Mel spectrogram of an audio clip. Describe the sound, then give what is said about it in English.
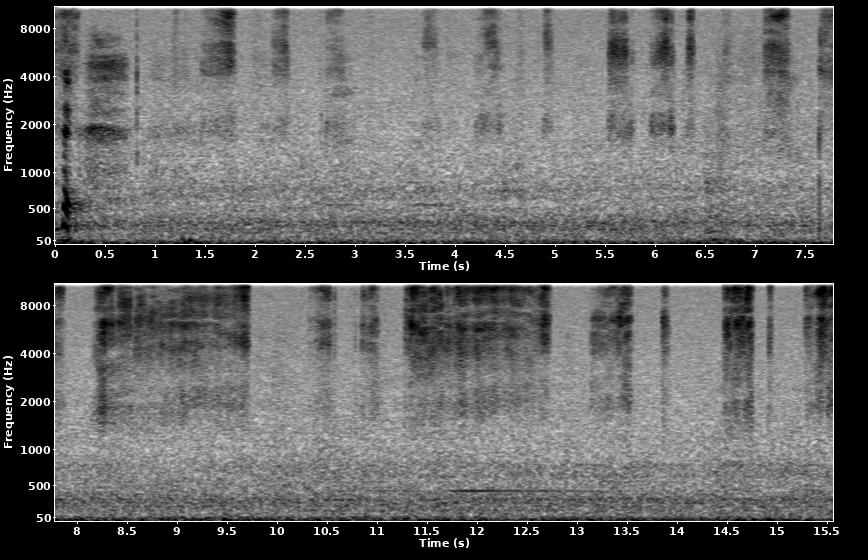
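Quick scratchy strokes of someone drawing a simple picture of a seed and a sapling by hand during a talk. Many strokes continue throughout at a low level, with audible breathing. “So in identifying, I'm going to draw a picture. And don't laugh at my drawing skills.”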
